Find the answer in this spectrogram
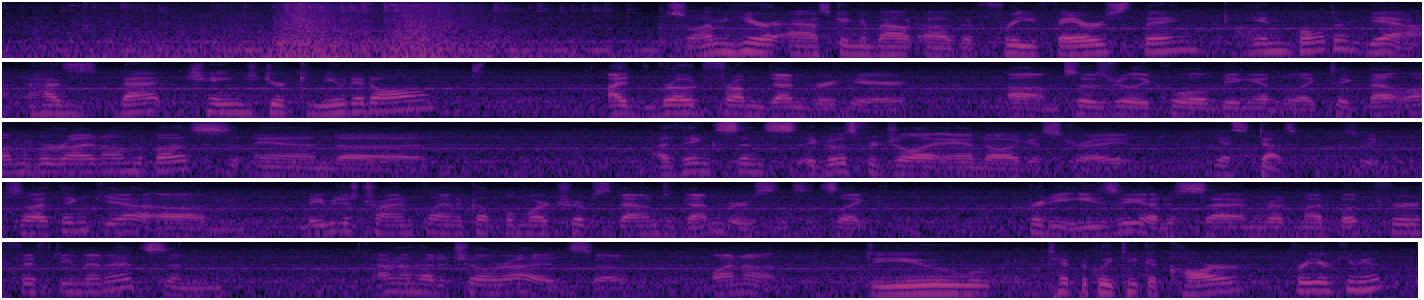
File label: Vox Pop; ZeroFare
